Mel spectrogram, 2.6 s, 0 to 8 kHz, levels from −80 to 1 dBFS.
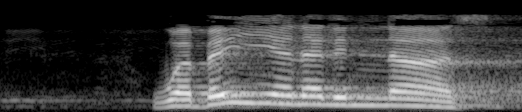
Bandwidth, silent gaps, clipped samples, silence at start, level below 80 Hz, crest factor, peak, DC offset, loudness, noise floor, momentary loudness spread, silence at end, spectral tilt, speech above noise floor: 5.4 kHz; none; under 0.1%; 0.75 s; -72 dBFS; 16 dB; 0 dBFS; under 0.1%; -15 LUFS; -53 dBFS; 6 LU; 0 s; -11 dB/octave; 39 dB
